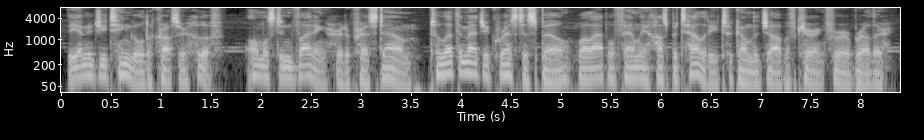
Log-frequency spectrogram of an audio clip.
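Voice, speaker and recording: A man giving a dramatic scripted narration of a story in a measured, solemn way. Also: a bass voice, expressive, a little mellow. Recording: music behind the voice.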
